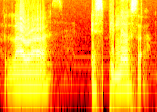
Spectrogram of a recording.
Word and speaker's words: Lara-Espinosa: conversation with uh Alejandra is Alejandra as you pronounce it Lara Espinosa okay yes perfect awesome awesome awesome I got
